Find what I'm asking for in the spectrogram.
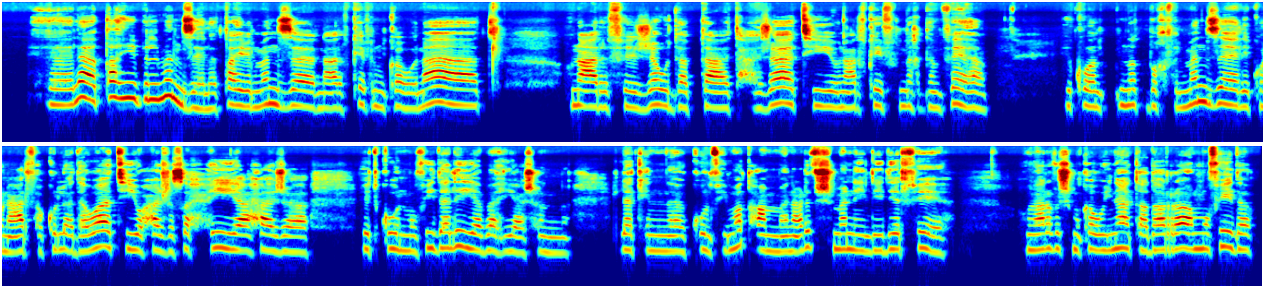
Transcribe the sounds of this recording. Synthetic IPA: laʔt̪ˤːɑibɪlmanzɪlt̪ˤːɑhibɪlmanzɪlnɪʕɾɪfkeːfɪlmʊkawːɪnaːt̪ | wnɪʕɾɪfɪʒawd̪ab̚t̪aːʕt̪ħaːʒaːt̪ʰiwnɪʕɾɪfkeːfnɪxd̪ɪmfiːha | jakuːnnɨt̪ˤbʊxfilmanzɪljakuːnʕaɾˤfhakʊlːʔad̪awaːt̪ʰiwħaːʒasˤɨħːɪjːaħaːʒa | t̪kuːnmʊfiːd̪alɪjːabaɦɪjʕaʃaːn | laːkʰɪnjakuːnfimɑt̪ˤʕɑmːanɪʕɾɪfʃmanilid̪iːɾfiːh | wanɪʕɾɪfʃmʊkawːɪnaːt̪had̪ˤɑːrˤɑʔamːʊfiːd̪a

